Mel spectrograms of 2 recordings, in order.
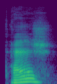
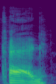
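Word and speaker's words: Tagge: Uncommon General Taj? I don't know. Edward? Edward, how do you say that? It's just tag. Oh, okay. The E on the end, it messes with me for sure, but I don't know this guy very well.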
